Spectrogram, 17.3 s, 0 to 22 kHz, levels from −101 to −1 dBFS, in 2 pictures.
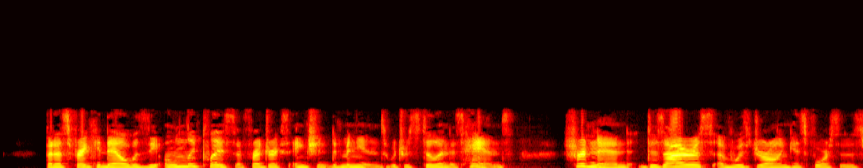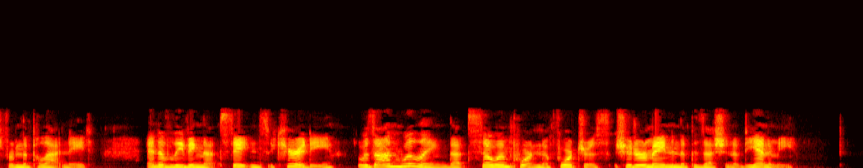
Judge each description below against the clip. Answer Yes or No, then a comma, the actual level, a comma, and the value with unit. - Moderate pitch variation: Yes, average, 3.0 semitones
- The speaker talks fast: No, average, 165 wpm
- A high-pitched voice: Yes, high, 215 Hz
